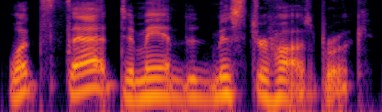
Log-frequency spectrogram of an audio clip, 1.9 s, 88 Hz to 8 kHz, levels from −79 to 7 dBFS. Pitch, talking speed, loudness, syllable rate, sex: 170 Hz, 155 wpm, -17 LUFS, 4.5 syllables/s, male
